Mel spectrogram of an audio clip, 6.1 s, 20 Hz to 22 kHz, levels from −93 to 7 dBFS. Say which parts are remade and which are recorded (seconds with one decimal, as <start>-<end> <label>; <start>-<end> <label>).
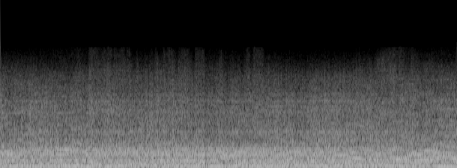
0.0-1.3 remade; 1.3-5.0 recorded; 5.0-6.1 remade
